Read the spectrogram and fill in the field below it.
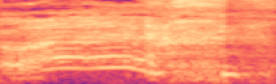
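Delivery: a high cheering laugh; a crowd of classmates cheering, a high whoop; high delighted whoop. Retold or imitated.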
